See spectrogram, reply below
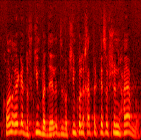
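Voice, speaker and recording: A man's voice: high-pitched, in a large hall, background noise, close to an everyday voice. A man voicing a shrewd friend who gives persuasive advice in a confiding tone.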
